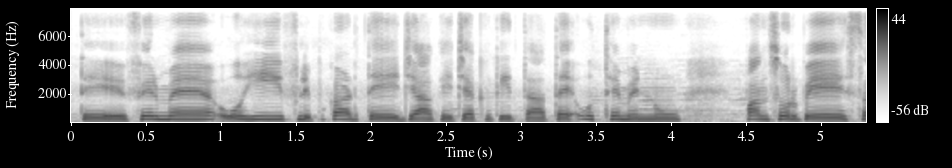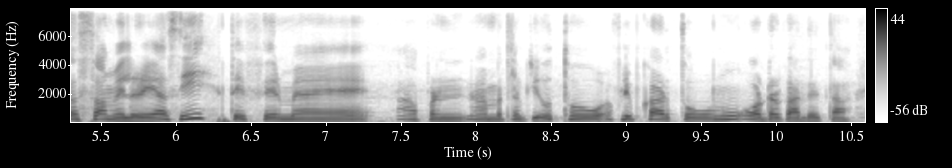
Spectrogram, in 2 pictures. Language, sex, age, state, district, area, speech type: Punjabi, female, 30-45, Punjab, Ludhiana, urban, spontaneous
